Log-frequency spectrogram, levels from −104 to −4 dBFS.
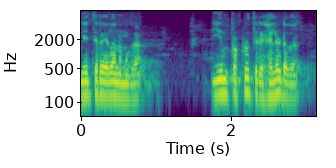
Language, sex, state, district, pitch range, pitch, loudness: Kannada, male, Karnataka, Bellary, 135-145 Hz, 140 Hz, -17 LUFS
